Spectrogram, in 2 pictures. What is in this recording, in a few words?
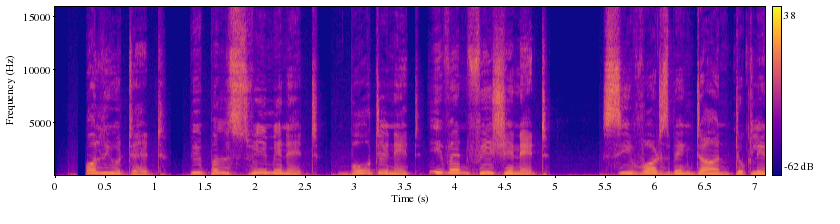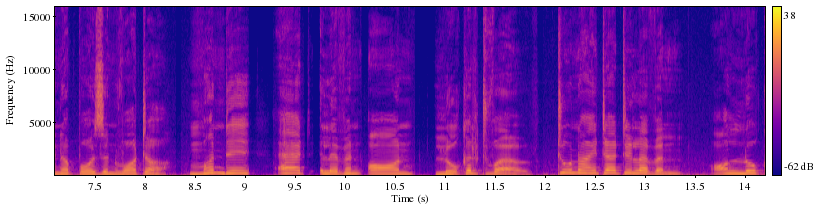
Clean water promo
